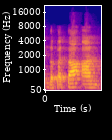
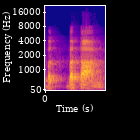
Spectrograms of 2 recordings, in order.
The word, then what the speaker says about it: Bataan: The Bataan Peninsula, everyone in America pronounces it Bataan, but I know it's Bataan here.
